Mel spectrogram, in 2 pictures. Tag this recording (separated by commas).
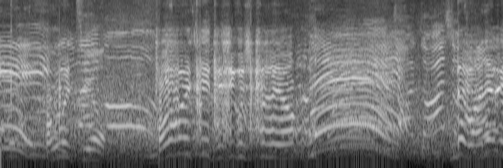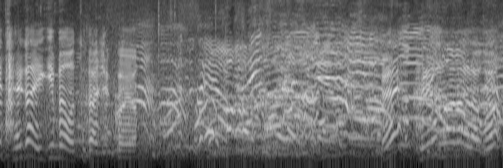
Speech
